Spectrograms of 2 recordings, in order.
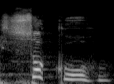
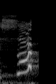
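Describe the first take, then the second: First: Soft, slow, drawn-out call for help; retold cry, hushed. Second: Sudden shout for help, reliving the crash; shouted cry for help. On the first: Preacher retelling the crash to the church, a hushed, slow plea. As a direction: let the cry fall to a quiet, slow plea. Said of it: "Eu só gritei". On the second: Retold or imitated. Preacher reliving the near crash, shouting for help. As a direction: yell it out as the car closes in. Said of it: "fez assim".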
